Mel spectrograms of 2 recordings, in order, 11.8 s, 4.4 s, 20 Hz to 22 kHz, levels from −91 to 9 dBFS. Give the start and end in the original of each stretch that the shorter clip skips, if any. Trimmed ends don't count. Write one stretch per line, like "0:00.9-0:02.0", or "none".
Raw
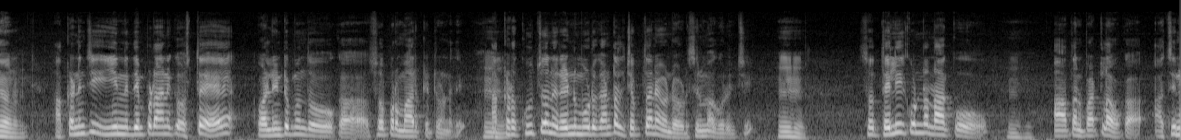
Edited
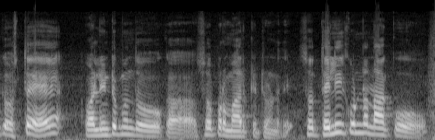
0:04.6-0:08.5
